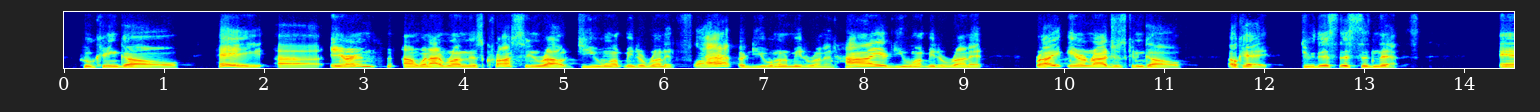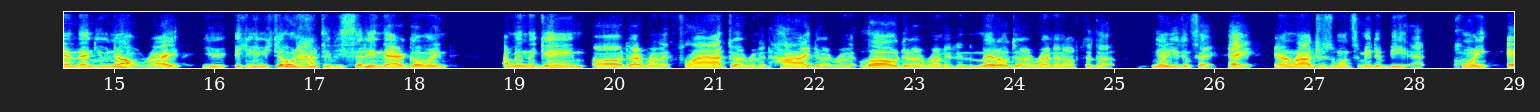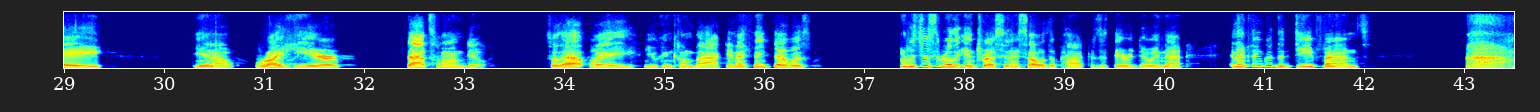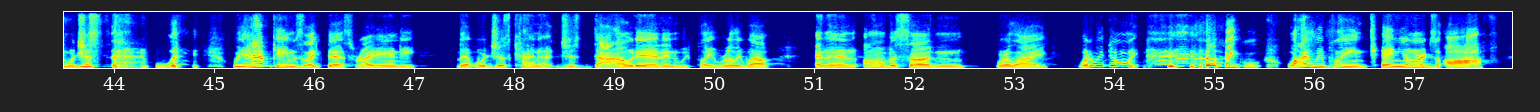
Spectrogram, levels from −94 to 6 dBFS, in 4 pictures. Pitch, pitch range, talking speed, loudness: 180 Hz, 150-220 Hz, 205 wpm, -20 LUFS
